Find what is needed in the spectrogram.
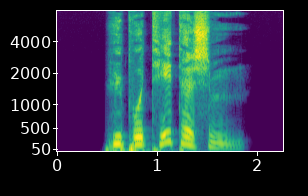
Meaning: strong dative masculine/neuter singular of hypothetisch
- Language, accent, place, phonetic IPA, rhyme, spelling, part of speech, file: German, Germany, Berlin, [hypoˈteːtɪʃm̩], -eːtɪʃm̩, hypothetischem, adjective, De-hypothetischem.ogg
